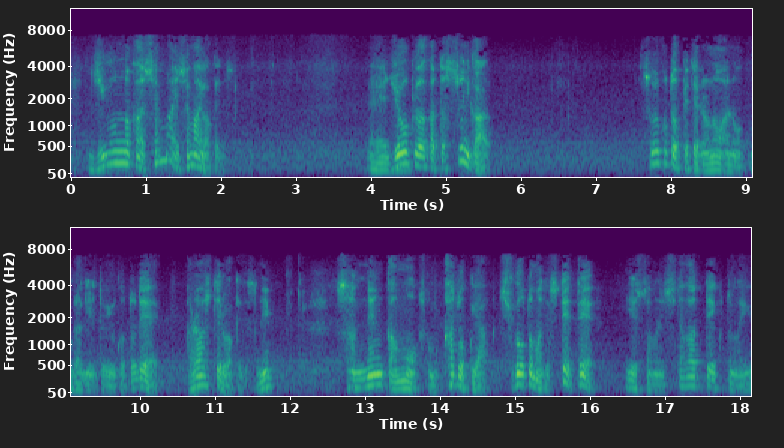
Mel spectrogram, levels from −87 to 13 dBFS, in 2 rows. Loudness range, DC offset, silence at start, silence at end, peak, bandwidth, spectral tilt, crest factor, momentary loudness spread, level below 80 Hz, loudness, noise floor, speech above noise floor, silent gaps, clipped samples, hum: 5 LU; under 0.1%; 0 s; 0 s; -2 dBFS; 7.6 kHz; -5.5 dB/octave; 22 dB; 17 LU; -60 dBFS; -22 LUFS; -50 dBFS; 28 dB; none; under 0.1%; none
